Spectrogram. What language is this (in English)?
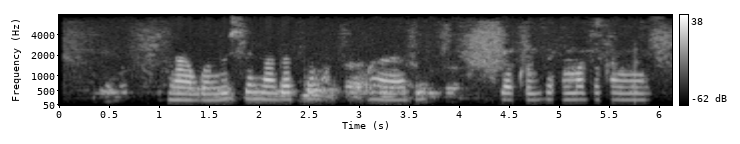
Kinyarwanda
